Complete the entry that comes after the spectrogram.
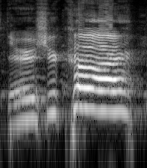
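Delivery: loud, drawn-out grand reveal; booming slow reveal of a wreck; mock grand reveal. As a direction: announce it slowly like a big prize. Reveal of the junk car.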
